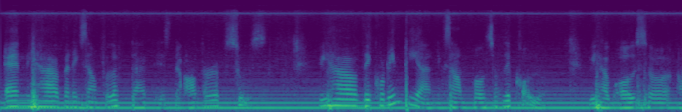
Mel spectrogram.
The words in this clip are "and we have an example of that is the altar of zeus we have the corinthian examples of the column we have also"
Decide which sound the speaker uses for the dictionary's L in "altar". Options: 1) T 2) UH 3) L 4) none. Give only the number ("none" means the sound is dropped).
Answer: 4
